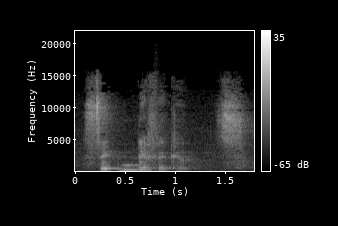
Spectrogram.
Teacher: And we stress the second syllable.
